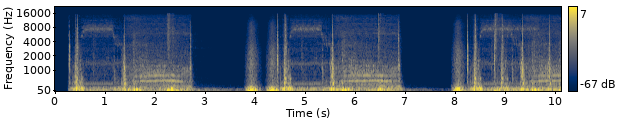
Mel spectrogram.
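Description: Mechanical sliding sound effect, a motor-like whir with clunks, played three times, each about three seconds long, with short silent gaps between passes.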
